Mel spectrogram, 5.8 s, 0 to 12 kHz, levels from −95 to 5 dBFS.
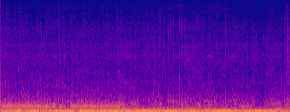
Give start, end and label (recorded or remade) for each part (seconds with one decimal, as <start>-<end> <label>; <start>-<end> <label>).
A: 0.0-0.8 recorded; 0.8-1.4 remade; 1.4-2.4 recorded; 2.4-5.8 remade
